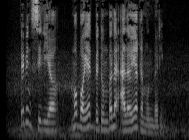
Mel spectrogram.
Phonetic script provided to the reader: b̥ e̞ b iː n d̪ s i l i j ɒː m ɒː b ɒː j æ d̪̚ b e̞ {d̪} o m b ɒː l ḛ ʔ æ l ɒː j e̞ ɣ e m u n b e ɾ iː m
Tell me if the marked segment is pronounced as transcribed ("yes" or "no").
yes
